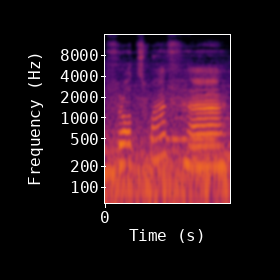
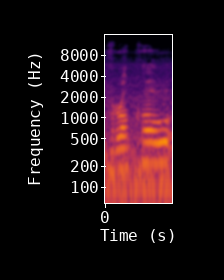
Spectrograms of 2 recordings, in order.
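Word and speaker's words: Wrocław: told me as the many of you guys have a problem since pronouncing fraud swap because you call it like a Rocco or Rocca or something like that it's called but don't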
